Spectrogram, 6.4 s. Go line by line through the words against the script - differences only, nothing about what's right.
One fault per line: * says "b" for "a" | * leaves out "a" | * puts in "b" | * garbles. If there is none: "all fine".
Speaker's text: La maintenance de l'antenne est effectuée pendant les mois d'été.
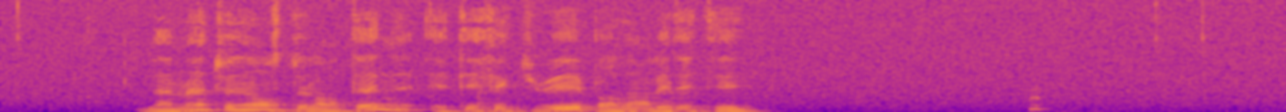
* leaves out "mois"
